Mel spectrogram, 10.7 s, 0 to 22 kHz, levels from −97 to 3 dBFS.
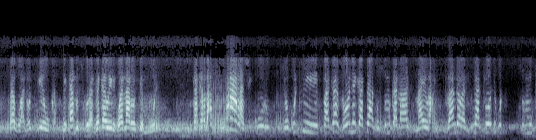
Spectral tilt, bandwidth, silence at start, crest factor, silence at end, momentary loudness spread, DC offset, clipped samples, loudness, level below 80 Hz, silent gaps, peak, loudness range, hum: -3 dB/octave; 7.4 kHz; 0 s; 18 dB; 0 s; 12 LU; under 0.1%; under 0.1%; -18 LUFS; -66 dBFS; none; 0 dBFS; 7 LU; none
